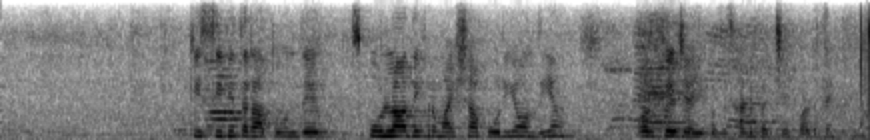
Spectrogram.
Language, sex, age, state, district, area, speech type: Dogri, female, 30-45, Jammu and Kashmir, Jammu, urban, spontaneous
